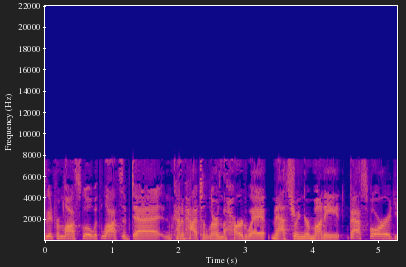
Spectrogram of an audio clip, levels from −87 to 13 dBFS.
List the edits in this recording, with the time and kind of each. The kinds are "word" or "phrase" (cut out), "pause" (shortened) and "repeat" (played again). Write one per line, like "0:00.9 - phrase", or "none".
0:03.3 - word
